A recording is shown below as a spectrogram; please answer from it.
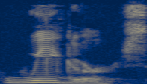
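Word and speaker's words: Uyghur: the chinese han and the muslim we Gers is how they're pronounced now one of the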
